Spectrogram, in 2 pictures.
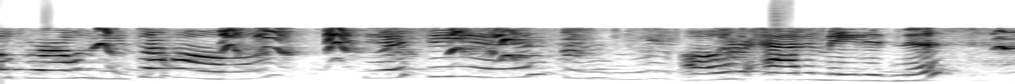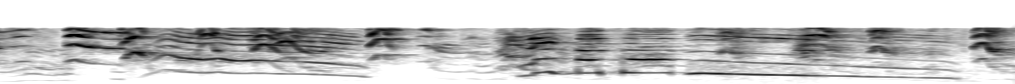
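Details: Excited Shetland Sheepdog puppies from a litter being readied for new homes, playing near their mother indoors: dense overlapping high whines and yelps, many sliding downward or wavering, nearly continuous, with a woman talking to them.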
